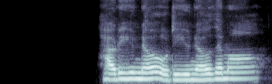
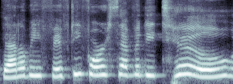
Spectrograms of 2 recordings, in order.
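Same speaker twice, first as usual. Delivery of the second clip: higher, brighter cashier voice; 10 semitones higher, 5 dB louder than usual. Retold or imitated. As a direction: play the checkout lady. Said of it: "the lady would be like".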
